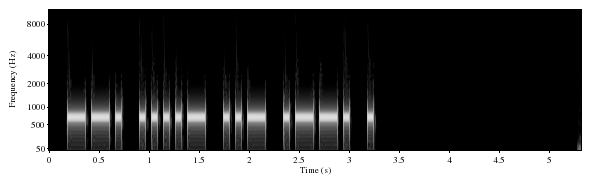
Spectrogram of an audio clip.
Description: Morse code, heard as a keyed tone, about 21 wpm, 700 Hz. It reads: G4UPE
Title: DXCC-100 Call Signs - 5 Characters - 20wpm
